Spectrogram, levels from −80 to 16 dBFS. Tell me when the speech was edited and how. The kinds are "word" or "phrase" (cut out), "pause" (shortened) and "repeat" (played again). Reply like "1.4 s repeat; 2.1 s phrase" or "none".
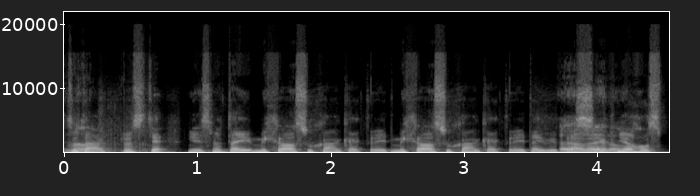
2.5 s repeat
